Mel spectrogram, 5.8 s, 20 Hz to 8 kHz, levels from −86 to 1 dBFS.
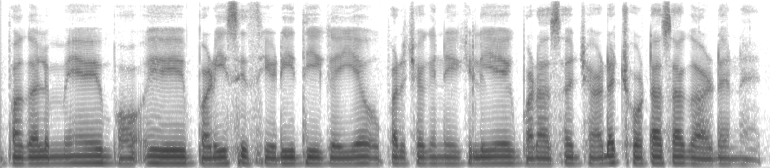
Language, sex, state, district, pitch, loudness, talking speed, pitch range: Hindi, male, Bihar, Supaul, 110 Hz, -28 LUFS, 195 wpm, 105-115 Hz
